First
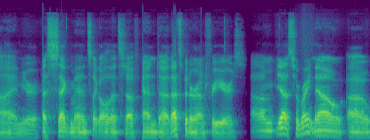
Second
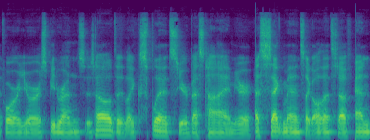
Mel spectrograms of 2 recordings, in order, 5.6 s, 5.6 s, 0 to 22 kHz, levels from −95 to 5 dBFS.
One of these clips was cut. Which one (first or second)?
first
